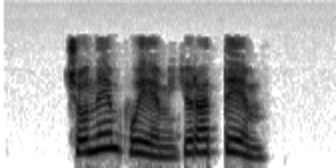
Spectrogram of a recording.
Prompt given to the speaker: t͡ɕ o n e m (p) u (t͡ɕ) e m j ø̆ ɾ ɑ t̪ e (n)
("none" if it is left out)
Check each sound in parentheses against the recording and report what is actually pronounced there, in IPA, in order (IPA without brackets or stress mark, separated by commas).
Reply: p, none, m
